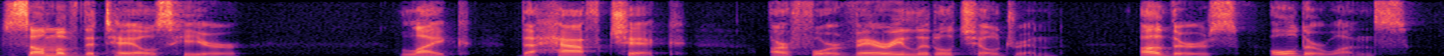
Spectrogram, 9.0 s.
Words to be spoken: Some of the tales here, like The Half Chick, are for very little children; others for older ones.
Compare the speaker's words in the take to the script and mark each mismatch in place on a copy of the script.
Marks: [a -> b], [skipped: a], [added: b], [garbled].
Some of the tales here, like The Half Chick, are for very little children; others [skipped: for] older ones.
